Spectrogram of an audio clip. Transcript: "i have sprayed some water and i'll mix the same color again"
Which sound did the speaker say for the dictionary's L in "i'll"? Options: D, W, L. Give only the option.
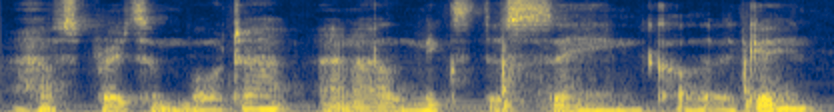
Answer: L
